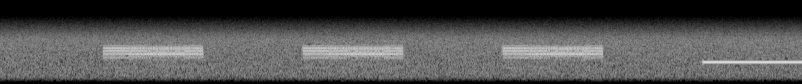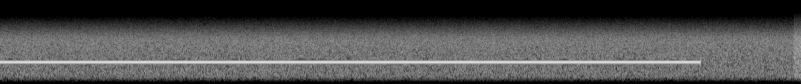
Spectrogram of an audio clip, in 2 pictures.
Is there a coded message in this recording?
Yes: Emergency Alert System (SAME) tones (header bursts, then the 1050 Hz attention tone) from 1.0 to 15.0 s, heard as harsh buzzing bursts, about 520.83 baud, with radio hiss and a squelch burst at the end.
